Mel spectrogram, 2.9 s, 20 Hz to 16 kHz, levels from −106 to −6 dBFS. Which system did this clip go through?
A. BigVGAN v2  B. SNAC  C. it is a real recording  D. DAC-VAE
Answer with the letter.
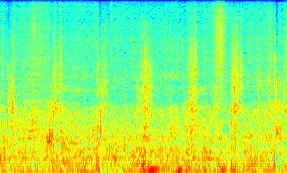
B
